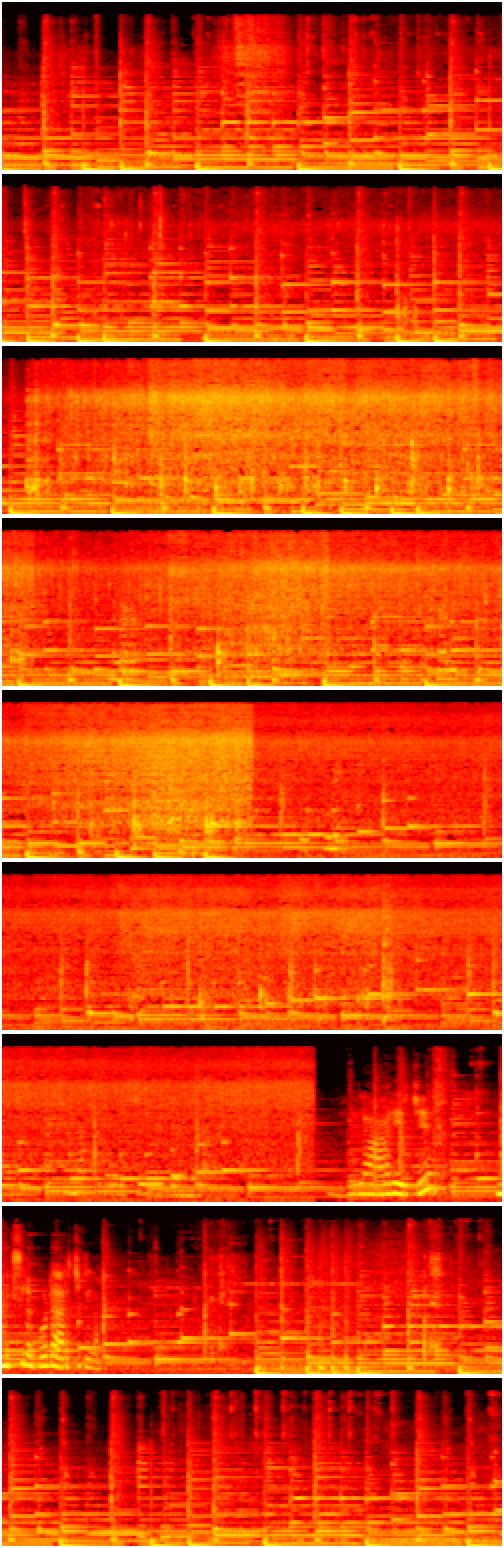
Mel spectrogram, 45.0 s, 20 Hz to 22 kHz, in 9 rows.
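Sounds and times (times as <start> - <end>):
background music with steady beat: 0.0 - 45.0
food frying in oil: 6.0 - 33.1.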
